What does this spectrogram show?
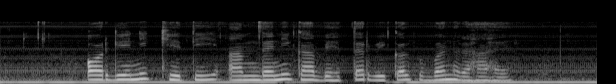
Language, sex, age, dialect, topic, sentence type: Hindi, female, 25-30, Kanauji Braj Bhasha, agriculture, statement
